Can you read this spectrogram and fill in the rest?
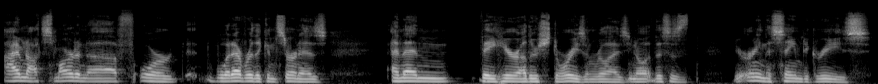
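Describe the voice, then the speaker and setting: A man's voice: mid-range voice, steady tone, moderate pace. A man hosting a casual interview, asking encouraging questions with enthusiasm. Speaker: host.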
